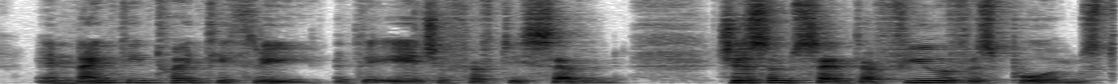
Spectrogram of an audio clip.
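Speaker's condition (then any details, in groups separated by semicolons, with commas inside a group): No condition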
